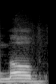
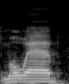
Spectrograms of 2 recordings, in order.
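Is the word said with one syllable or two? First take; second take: one; two. First: The word is said as one syllable. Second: The word is said as two syllables.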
